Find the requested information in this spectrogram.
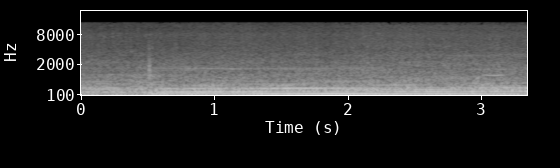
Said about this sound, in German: zwei Fischer aus Kuigan, starten ihr Motorboot und fahren auf den Balchasch hinaus, um ihre Netze zu kontrollieren.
